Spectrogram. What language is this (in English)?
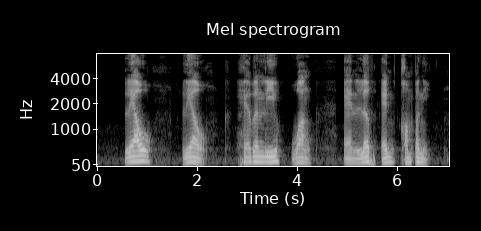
English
